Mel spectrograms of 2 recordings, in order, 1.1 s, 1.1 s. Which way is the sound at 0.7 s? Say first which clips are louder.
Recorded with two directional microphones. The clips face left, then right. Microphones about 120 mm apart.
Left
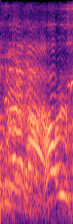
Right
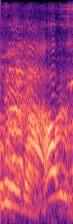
Right 3 dB; 10° right (ahead or behind).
